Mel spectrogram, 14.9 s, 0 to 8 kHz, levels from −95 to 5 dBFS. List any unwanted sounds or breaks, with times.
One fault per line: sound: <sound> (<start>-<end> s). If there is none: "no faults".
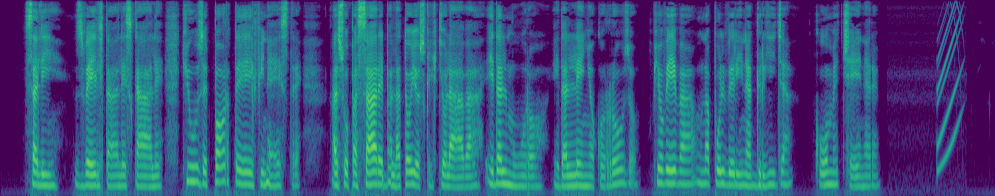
sound: chirp (14.0-14.5 s)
